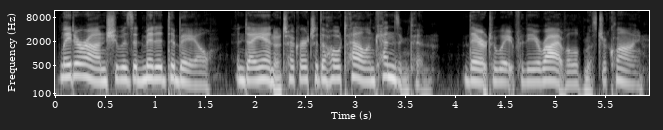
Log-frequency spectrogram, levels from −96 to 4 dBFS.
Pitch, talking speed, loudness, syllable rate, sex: 205 Hz, 250 wpm, -17 LUFS, 6.7 syllables/s, female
